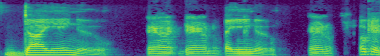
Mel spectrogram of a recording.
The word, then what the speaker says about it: Dayenu: And then Okay, the response, the transliteration yeah, pronunciation is Dayenu.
